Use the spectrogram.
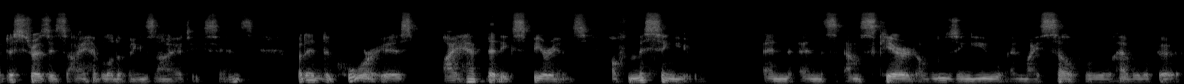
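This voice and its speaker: A middle-aged man with a Slovak accent delivers a psychology lecture in a very low, husky voice. He speaks hesitantly, filling pauses and restarting phrases as he explains. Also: fairly even intonation. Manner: hesitant, many fillers and restarts. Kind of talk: recorded lecture.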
